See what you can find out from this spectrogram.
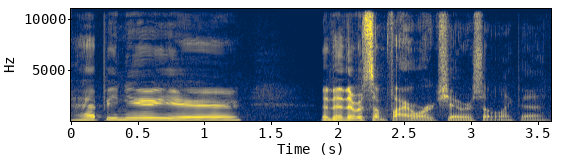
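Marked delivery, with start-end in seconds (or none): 0.0-1.3 play-acted mournful, pitiful, sad, forlorn voice. Retelling a voice from the back of a bus at midnight: imitating a sad greeting. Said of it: "It was the saddest moment of my New Year life".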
